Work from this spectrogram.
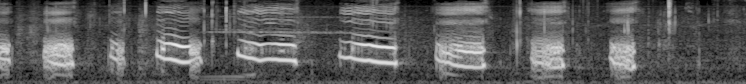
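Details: Newborn puppies suckling their mother's milk in a pagoda stupa in Siem Reap, Cambodia; high whining squeals in a rapid series of about eight, some sliding downward with harmonic overtones, separated by short pauses.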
